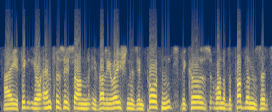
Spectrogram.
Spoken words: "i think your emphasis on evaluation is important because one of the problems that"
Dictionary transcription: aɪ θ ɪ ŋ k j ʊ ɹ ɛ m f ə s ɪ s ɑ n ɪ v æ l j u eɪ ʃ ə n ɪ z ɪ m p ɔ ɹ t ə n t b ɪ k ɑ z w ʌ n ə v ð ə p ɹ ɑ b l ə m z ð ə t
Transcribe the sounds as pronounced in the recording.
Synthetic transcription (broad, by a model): aɪ θ ɪ ŋ k j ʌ ɹ ɛ m f ə s ɪ s n ɪ v æ l j u eɪ ʃ ə n ɪ z ɪ m p ɔ ɹ t n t b ɪ k ɑ z w ʌ n ə v ð ə p ɹ ɑ b l ə m z ð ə t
